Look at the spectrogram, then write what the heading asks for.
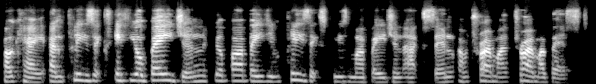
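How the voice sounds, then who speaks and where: A woman's voice: mid-range voice, fairly even intonation, normal speed, pushed and bright, no echo. A middle-aged woman author, chatting in a self-deprecating way before reading aloud from her book. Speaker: author and guest.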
